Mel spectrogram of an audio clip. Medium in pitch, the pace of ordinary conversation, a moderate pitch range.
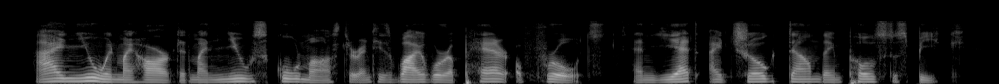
No: low, 115 Hz; average, 155 wpm; average, 3.6 semitones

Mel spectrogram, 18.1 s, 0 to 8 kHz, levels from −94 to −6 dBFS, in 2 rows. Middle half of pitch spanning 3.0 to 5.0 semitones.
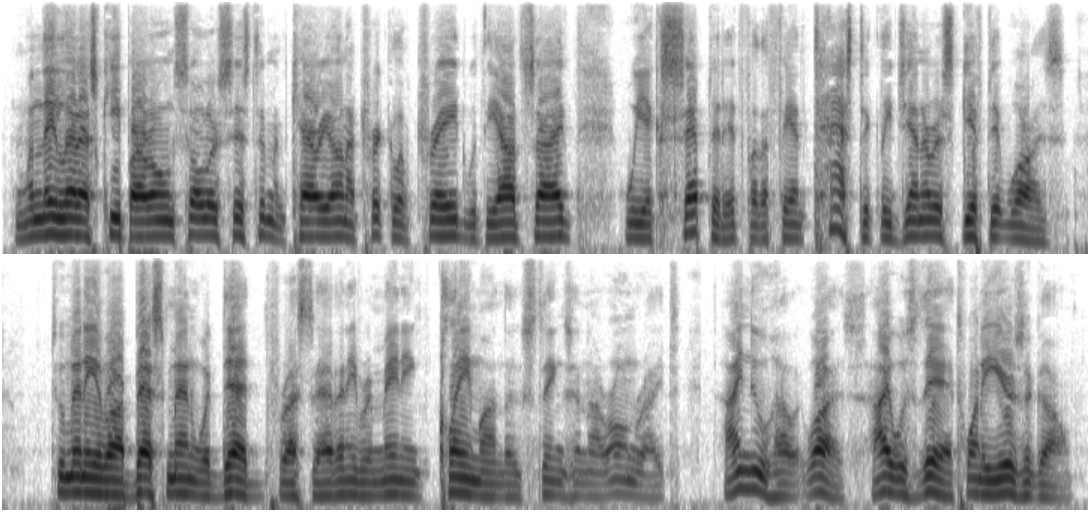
Yes: average, 3.7 semitones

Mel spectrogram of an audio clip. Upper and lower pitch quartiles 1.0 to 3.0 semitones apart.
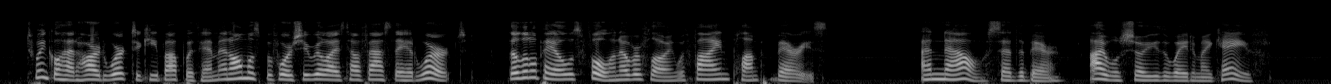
No: average, 3.8 semitones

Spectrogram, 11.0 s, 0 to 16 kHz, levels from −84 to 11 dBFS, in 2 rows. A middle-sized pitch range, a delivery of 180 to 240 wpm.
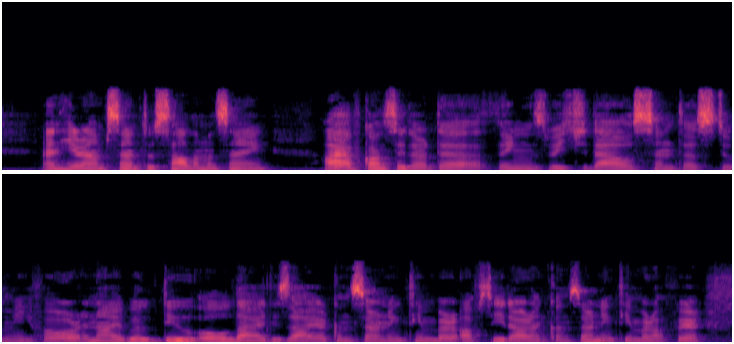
Yes: average, 5.0 semitones; average, 195 wpm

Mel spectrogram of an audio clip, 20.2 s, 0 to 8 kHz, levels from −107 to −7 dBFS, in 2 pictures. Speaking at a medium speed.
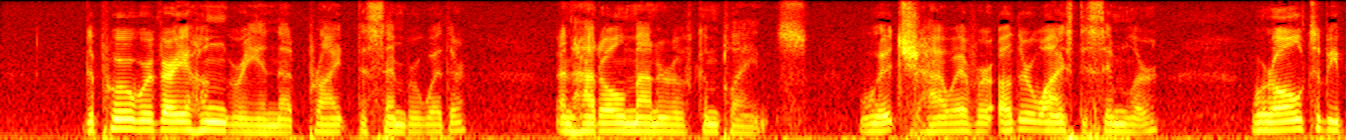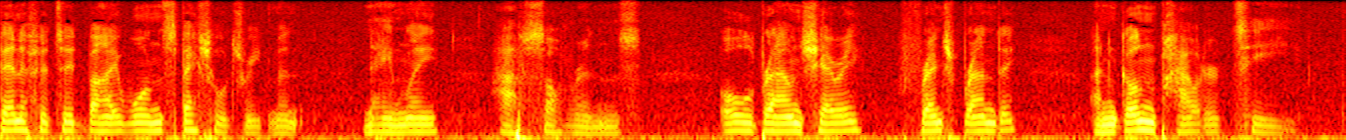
No: slow, 120 wpm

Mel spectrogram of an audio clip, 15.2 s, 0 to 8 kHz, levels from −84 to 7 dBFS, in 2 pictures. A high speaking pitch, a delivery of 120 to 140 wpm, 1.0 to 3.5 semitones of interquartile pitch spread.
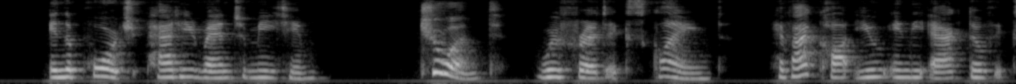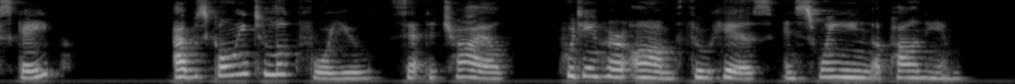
No: high, 245 Hz; average, 155 wpm; average, 2.9 semitones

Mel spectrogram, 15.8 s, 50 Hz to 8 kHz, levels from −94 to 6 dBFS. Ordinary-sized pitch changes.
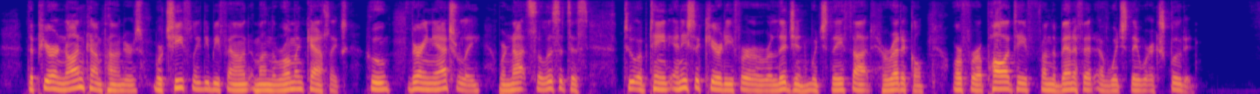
Yes: average, 3.0 semitones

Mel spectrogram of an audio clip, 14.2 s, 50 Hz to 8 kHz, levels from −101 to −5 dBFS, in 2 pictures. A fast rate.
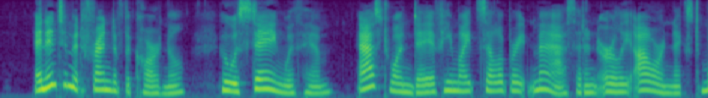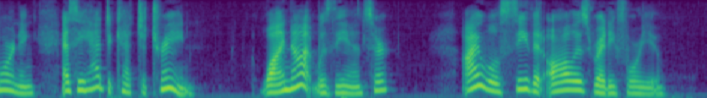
No: average, 195 wpm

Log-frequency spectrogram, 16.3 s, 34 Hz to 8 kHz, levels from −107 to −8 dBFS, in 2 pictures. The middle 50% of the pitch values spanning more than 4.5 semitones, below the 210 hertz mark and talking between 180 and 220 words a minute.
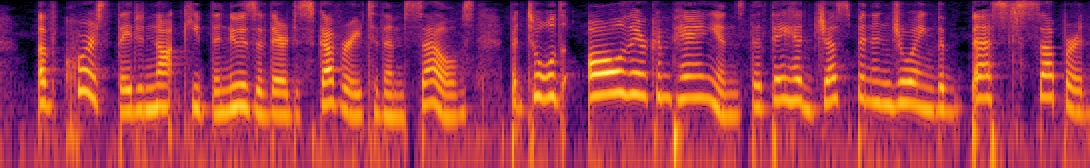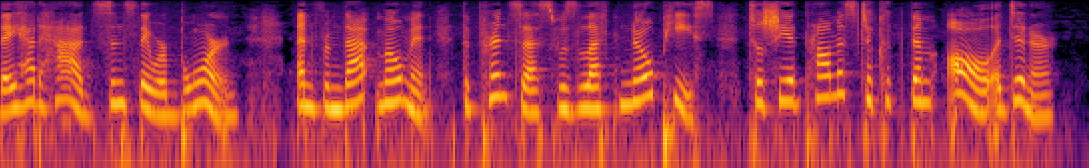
No: wide, 5.4 semitones; very high, 255 Hz; average, 200 wpm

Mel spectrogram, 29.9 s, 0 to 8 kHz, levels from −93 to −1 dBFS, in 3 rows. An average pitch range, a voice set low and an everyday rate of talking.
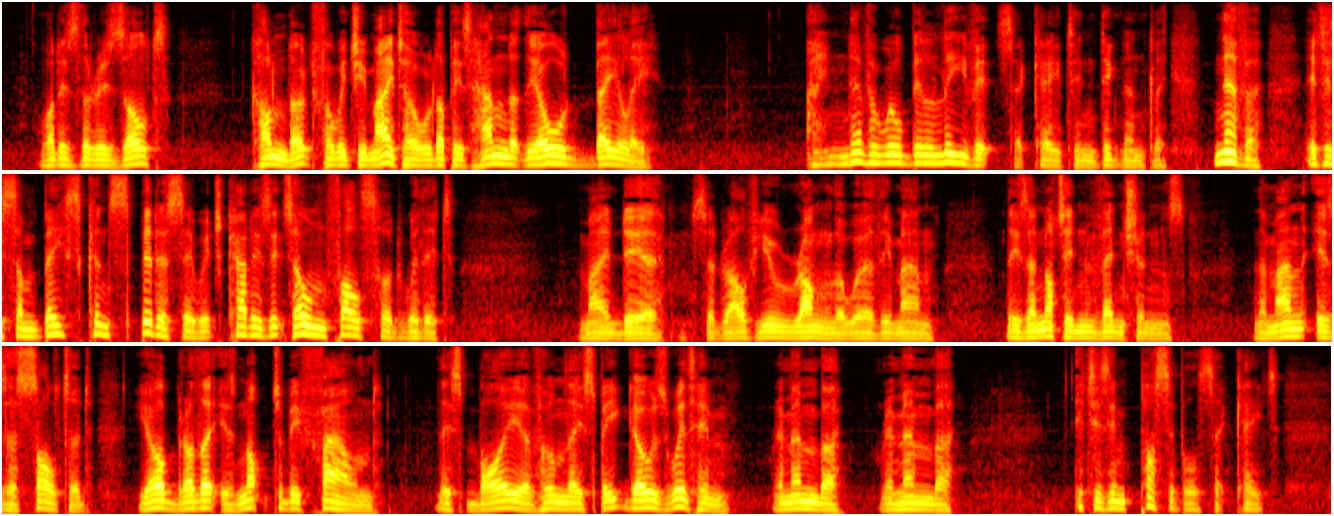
Yes: average, 4.9 semitones; low, 110 Hz; average, 155 wpm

